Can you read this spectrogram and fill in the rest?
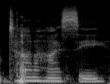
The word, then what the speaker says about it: Ta-Nehisi: Ta-Nehisi uh, Coates.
